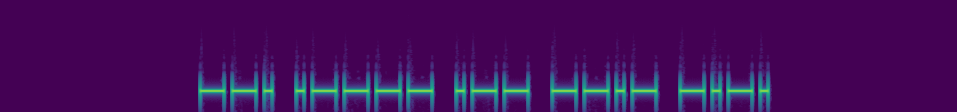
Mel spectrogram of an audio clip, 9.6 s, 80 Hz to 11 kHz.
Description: Morse code, heard as a keyed tone, about 15 wpm, 700 Hz. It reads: G1WQC
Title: DXCC-100 Call Signs - 5 Characters - Repeated 2x - 15wpm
